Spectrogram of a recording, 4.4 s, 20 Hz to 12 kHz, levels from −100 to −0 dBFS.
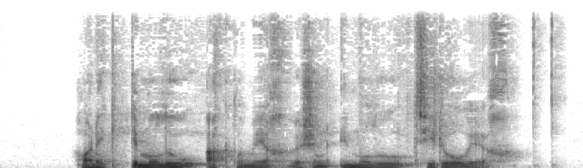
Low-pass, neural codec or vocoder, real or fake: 10.8 kHz; codec, 24 kHz, 0.9 kbps, WavTokenizer, medium speech release version 1; fake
